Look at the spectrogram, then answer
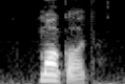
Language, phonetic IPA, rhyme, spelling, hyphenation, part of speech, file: Hungarian, [ˈmɒɡɒd], -ɒd, magad, ma‧gad, pronoun, Hu-magad.ogg
- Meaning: yourself (singular)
